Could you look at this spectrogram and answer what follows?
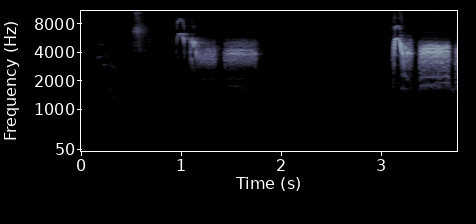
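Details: Mountain chickadee of western North America giving harsh chick-a-dee calls: a thin high opening note, then two or three broad buzzy dee notes, pausing and starting again.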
